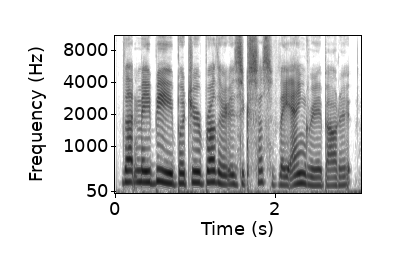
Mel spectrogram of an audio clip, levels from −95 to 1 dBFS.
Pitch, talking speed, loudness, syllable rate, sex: 205 Hz, 215 wpm, -15 LUFS, 6.3 syllables/s, female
